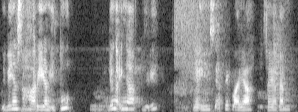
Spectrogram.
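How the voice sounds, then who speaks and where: A woman with an East Kalimantan accent, casually retelling a personal ghost story in animated detail. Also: on the high side, normal speed. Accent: Indonesian, East Kalimantan. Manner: chatty, animated retelling with quoted dialogue.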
